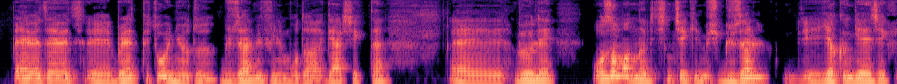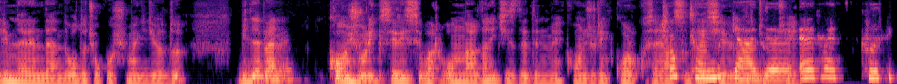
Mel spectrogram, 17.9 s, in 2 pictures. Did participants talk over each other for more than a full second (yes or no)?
yes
